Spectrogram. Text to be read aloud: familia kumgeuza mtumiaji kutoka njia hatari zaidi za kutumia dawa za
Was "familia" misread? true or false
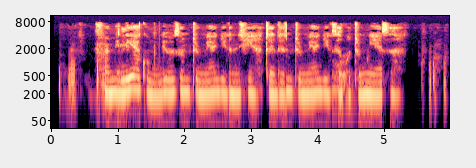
false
